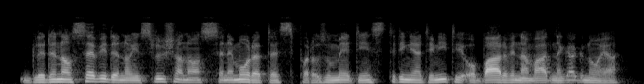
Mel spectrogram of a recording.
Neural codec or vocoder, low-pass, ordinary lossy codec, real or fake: codec, 16 kHz, 0.5 kbps, X-Codec, WavLM features, trained on Multilingual LibriSpeech; 7.2 kHz; Opus, 32 kbps; fake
